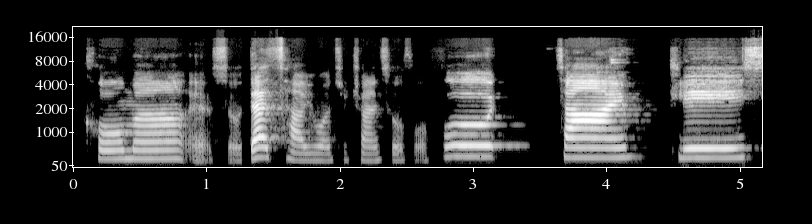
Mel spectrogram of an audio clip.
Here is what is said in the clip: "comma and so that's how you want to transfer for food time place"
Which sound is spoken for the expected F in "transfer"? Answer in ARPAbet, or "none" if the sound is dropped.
none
